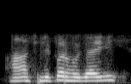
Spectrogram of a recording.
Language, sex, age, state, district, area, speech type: Hindi, male, 18-30, Rajasthan, Jodhpur, urban, conversation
